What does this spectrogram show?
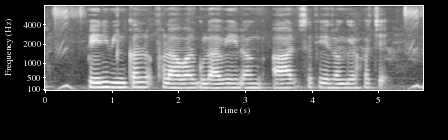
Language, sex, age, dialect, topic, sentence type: Magahi, male, 25-30, Northeastern/Surjapuri, agriculture, statement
